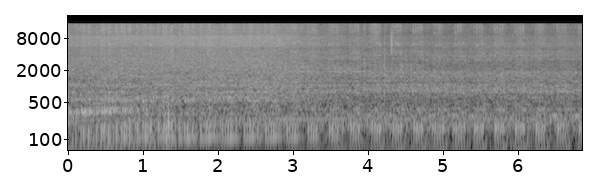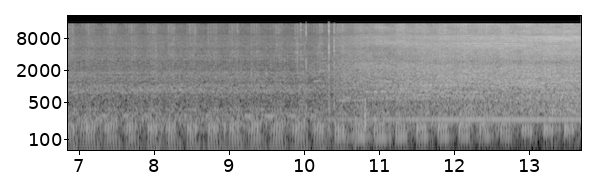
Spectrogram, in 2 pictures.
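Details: 1996 Mazda Miata 1.8L idling with uneven, lumpy beats pulsing about three or four times a second and a wavering low note; rough idle, cause unknown.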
